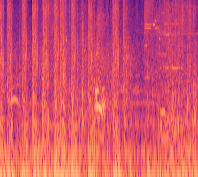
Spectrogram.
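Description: Bursts of gunfire crackle through a Watch Dogs Legion shootout, rapid repeated shots in clusters over a busy background, with some game sounds and a voice partly mixed in.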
